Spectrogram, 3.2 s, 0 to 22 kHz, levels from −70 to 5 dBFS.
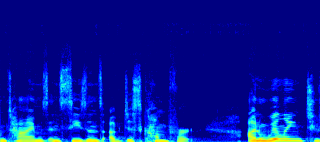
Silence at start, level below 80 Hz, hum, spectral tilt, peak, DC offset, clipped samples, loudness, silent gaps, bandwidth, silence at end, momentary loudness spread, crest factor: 0 s; -58 dBFS; none; -5.5 dB/octave; -8 dBFS; under 0.1%; under 0.1%; -25 LUFS; none; 18 kHz; 0 s; 11 LU; 18 dB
